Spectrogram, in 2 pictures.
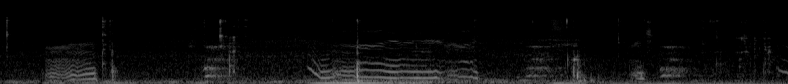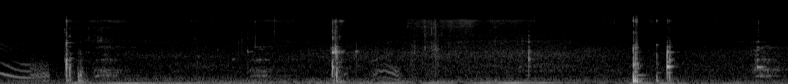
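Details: Alice, a pet red fox, greets visitors in a small room with several wavering, nasal whines, longest near the start. Quieter squeaks follow. Sharp clicks and knocks break up the recording, with low room rumble underneath.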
